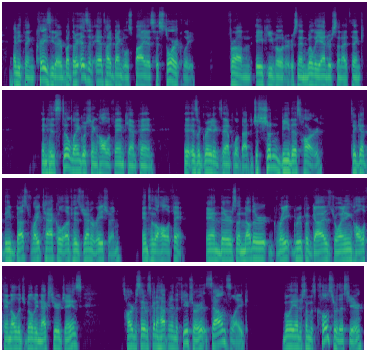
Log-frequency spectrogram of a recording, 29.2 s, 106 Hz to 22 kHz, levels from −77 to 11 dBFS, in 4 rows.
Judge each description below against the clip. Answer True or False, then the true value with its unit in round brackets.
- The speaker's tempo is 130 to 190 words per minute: True (180 wpm)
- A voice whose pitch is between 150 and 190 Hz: False (115 Hz)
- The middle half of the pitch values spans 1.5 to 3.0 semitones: True (2.7 semitones)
